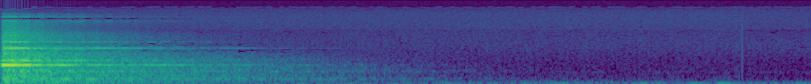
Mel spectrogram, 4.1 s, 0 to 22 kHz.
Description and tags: Clang (mod)
I combined and modified editor_adp's "Clang 2" and "Clang 4" into something more impactful.
clang, hit, impact, reverb, steel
